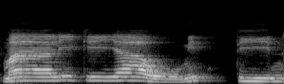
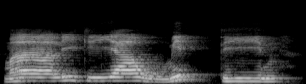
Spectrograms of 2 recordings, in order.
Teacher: Kemudian bunyinya adalah u, bukan o. Jadi yang benar yau, bukan yao.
